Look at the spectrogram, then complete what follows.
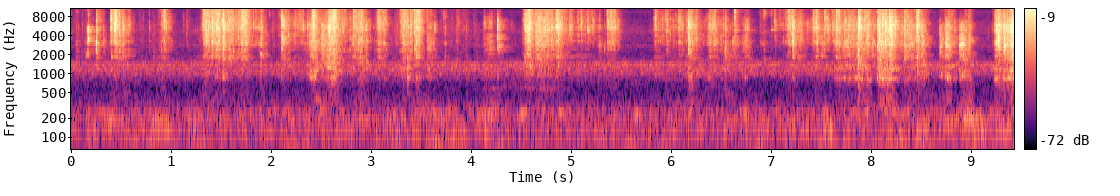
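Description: Aluminium foil covering a leche flan mould crinkling and rustling in irregular bursts as hands press on it and shift the mould about in a stainless steel steamer tray.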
